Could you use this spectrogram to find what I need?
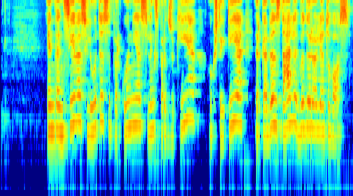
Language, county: Lithuanian, Vilnius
